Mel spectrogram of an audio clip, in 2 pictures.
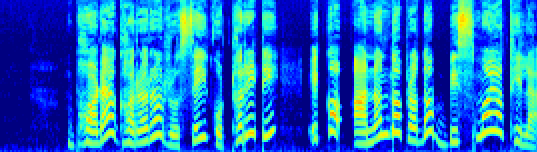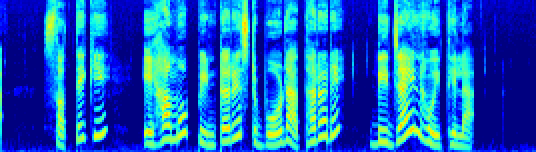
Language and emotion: Odia, surprised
